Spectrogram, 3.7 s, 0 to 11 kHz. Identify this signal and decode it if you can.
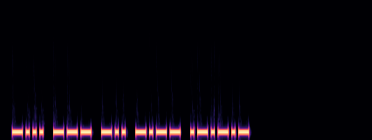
Morse code, heard as a keyed tone, about 36 wpm, 700 Hz. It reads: BODY.
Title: Sentences from Top 1000 Words - Review Part 4 - 35wpm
